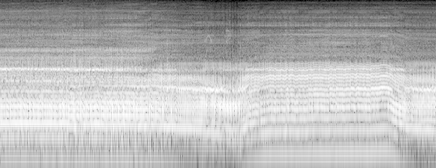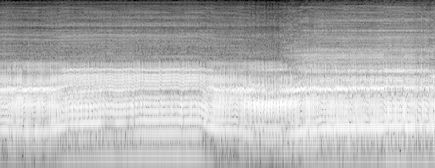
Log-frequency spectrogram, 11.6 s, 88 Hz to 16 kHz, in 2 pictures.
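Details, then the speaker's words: FTX Carnage 1/10 nitro truck, GO .18 engine, warm, after needle tuning and idle screw adjustment: high buzzy steady idle between short throttle blips, settling back each time without stalling. Normal idle. "Don't turn it too low, otherwise the engine will quit. Just enough so that it will sit there and sing by itself."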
